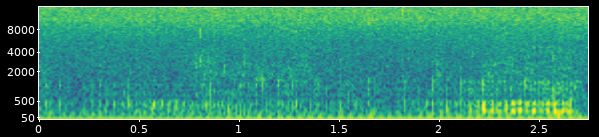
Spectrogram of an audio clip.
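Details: A cat that knows left from right keeps up a low rhythmic purr, and a human voice briefly sounds over it near the end.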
